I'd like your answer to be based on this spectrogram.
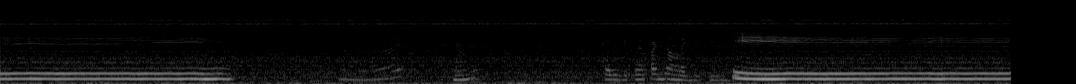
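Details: Vocal fold edema with hourglass closure in a female teacher with hoarseness, difficulty projecting and voice breaks; roughness grade 2 with strain; edema at the midpoint may progress to nodules; chronic laryngitis from postnasal drip.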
